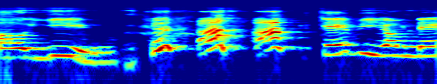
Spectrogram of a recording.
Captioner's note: laughing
